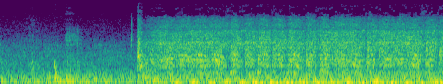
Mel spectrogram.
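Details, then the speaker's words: Ford Focus non-runner, first try after reassembly on jump box: steady cranking with a faint sputter, almost catches but never runs; cause suspected, not confirmed. "so it tried it almost turned over um it's a lot better than just the flat what we had before where it was just cranking and nothing it almost like sputtered and wanted to but it didn't grab"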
